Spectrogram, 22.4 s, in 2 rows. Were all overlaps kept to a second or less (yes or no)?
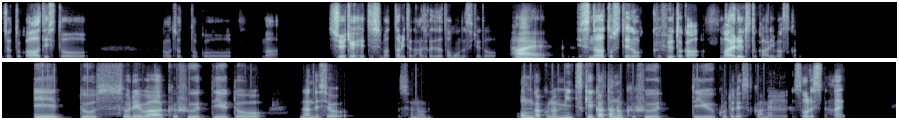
yes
